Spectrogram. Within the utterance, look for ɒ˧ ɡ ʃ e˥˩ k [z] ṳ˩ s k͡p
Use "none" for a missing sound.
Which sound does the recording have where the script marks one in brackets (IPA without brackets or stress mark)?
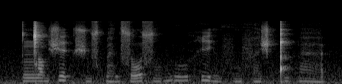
ʃ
